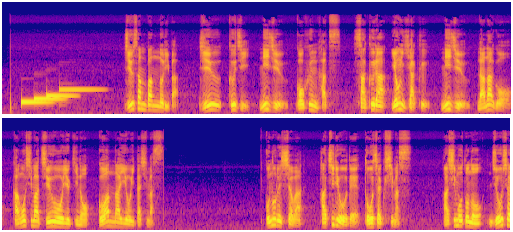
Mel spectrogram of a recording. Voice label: 13番のりば案内放送, 新幹線ホーム; 新鳥栖; さくら427号 鹿児島中央行き

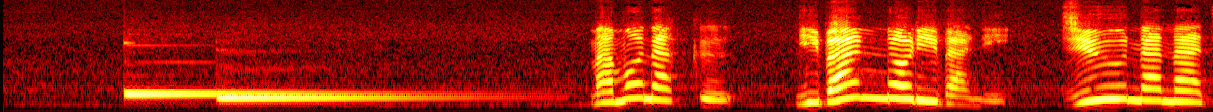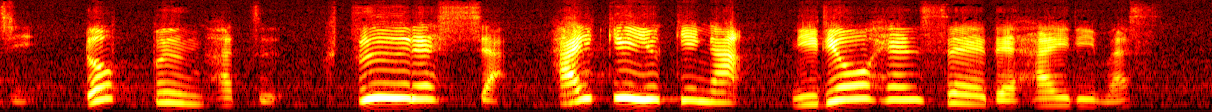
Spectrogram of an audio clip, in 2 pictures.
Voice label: 2番のりば接近予告放送（普通）; 2番のりば接近予告放送（普通 早岐行き）; takeoonsen

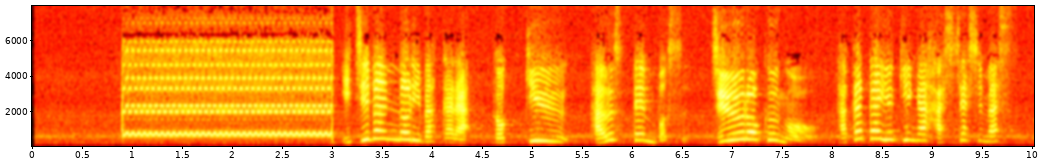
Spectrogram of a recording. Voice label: 1番のりば発車放送; ハウステンボス; 1番のりば発車放送（ハウステンボス16号 博多行き）; ※ワンマン化後の放送

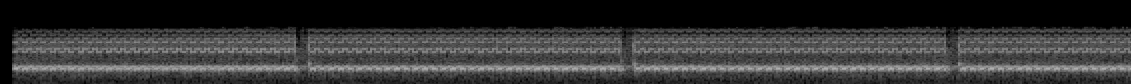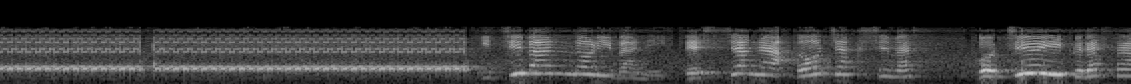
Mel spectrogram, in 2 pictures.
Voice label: 1番のりば接近放送; ハウステンボス; 折り返し ハウステンボス82号 博多行き

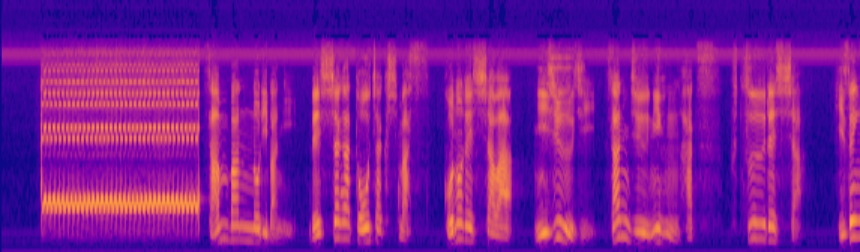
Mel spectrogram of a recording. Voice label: 3番のりば接近放送（普通 肥前浜行き）; 2020年改正で設定された、貴重な長崎本線への直通列車です。

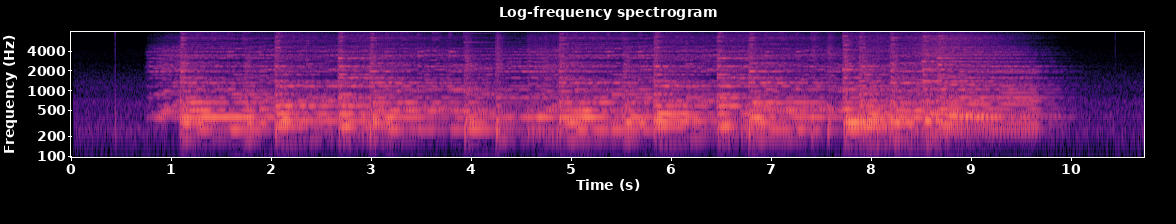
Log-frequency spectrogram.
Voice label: 嬉野温泉, 11番のりば発車メロディ＋発車予告放送

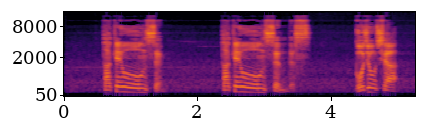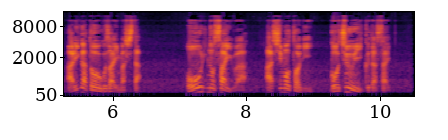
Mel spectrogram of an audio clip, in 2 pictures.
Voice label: 11番のりば 到着放送, 男声放送; 新幹線ホーム

